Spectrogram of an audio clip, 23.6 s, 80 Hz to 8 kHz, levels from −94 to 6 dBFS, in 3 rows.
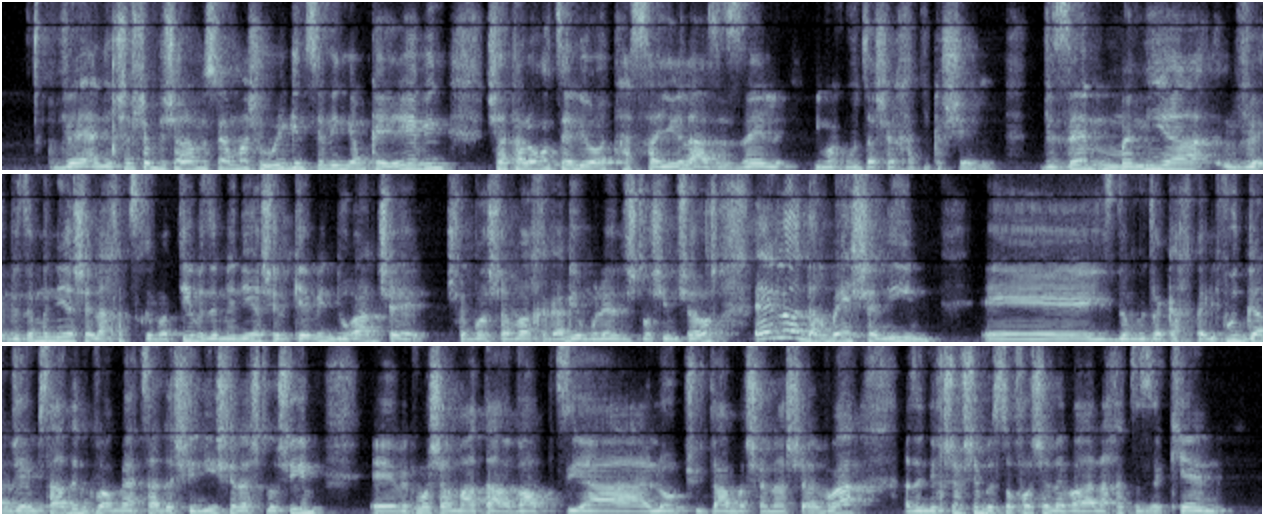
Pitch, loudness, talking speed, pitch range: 150 Hz, -17 LUFS, 190 wpm, 140-165 Hz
